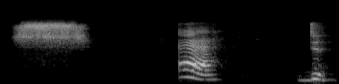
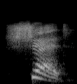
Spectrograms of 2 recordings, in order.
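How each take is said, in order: First: "Sh-, e-, d" as three separate phonemes with long pauses; sounded out. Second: Said in the usual way. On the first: Shown as a demonstration. Teacher leading learners through the word's phonemes, sounded out slowly. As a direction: break "shed" slowly apart, sound by sound. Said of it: "Let's sound out that word". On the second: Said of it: "bring it back together and say it together".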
